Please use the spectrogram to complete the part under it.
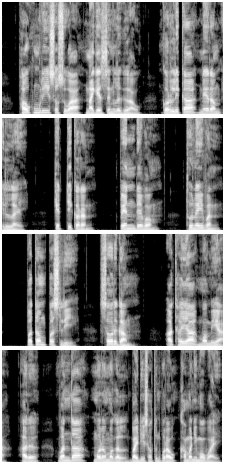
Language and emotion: Bodo, neutral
